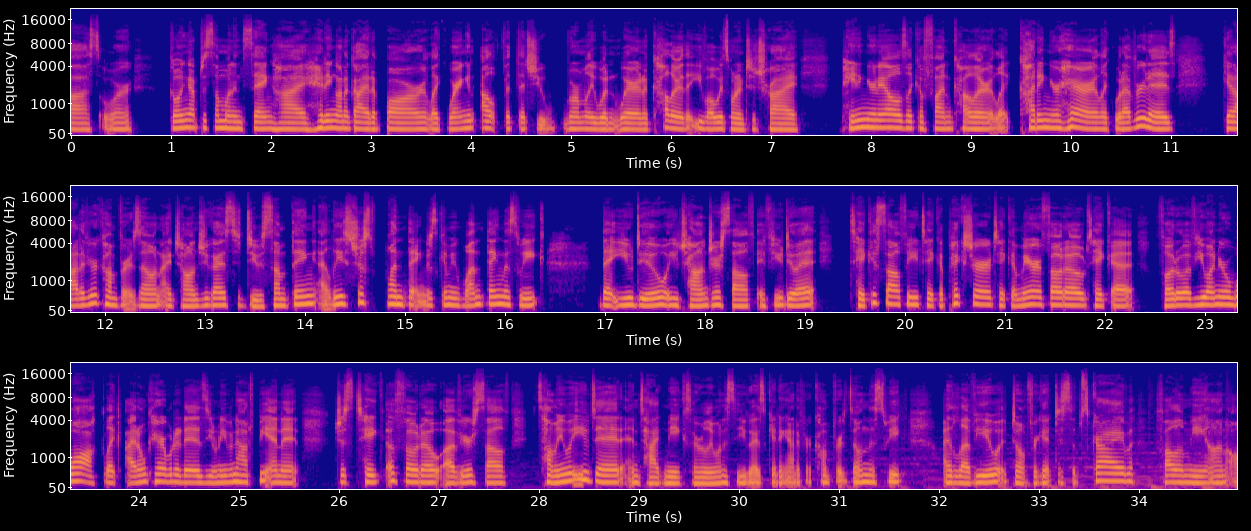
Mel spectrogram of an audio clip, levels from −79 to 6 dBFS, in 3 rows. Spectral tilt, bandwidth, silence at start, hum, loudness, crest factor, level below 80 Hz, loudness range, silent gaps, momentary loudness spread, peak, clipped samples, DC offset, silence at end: -5 dB/octave; 17 kHz; 0 s; none; -18 LUFS; 16 dB; -54 dBFS; 2 LU; none; 6 LU; -2 dBFS; under 0.1%; under 0.1%; 0 s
